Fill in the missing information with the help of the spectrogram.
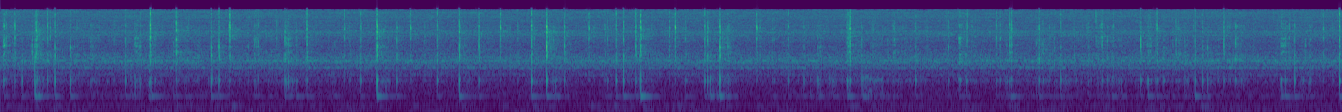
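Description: A small, hollow, faceted silver metallized plastic star tree topper, held in both hands, is tapped and scratched with long pink nails. Quick, dry, bright clicks and ticks land in an irregular stream over a steady hiss, each dying away almost at once with no ring.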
